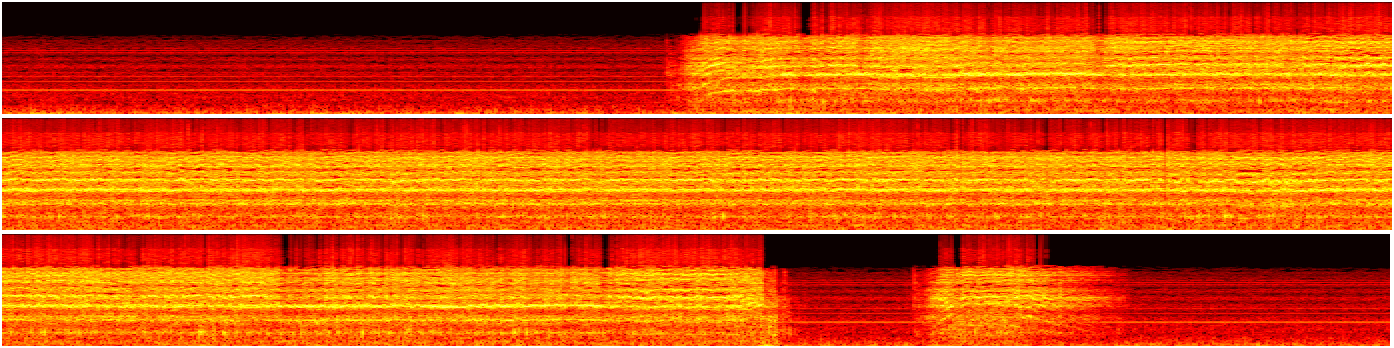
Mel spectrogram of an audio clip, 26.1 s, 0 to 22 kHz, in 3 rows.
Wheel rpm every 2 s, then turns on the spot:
0, 0, 170, 230, 230, 230, 230, 230, 230, 230, 210, 60, 30.
none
